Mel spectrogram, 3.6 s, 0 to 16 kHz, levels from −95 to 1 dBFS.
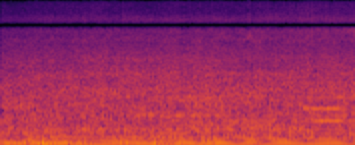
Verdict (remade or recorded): remade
